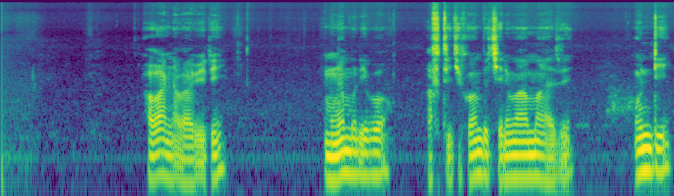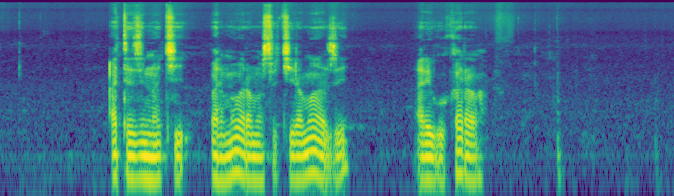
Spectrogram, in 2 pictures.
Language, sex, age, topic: Kinyarwanda, male, 25-35, health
